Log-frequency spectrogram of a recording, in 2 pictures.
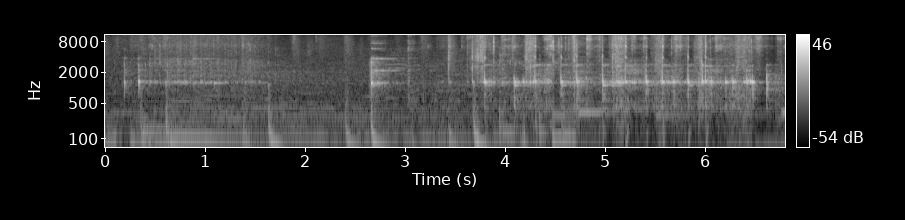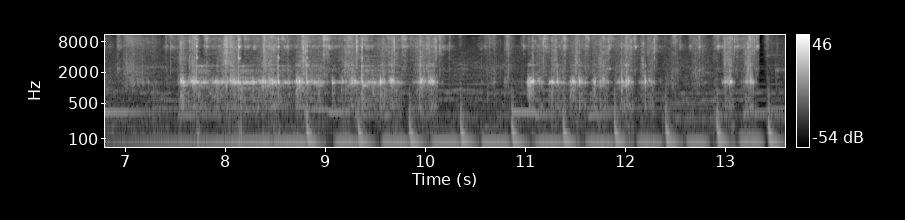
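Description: Roasted peanuts being ground by hand on a traditional stone grinding slab for a rustic village dish: repeated gritty scraping strokes and sharp knocks of stone on stone, close and fairly loud, with crunching in between.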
